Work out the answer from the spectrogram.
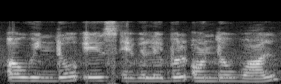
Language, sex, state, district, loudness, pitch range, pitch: English, male, Assam, Kamrup Metropolitan, -13 LUFS, 150-170 Hz, 155 Hz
